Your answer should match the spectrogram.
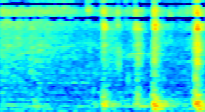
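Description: A few dull thumps inside a lift car, the loudest about one and a half seconds in and at the very end, over a steady low hum.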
